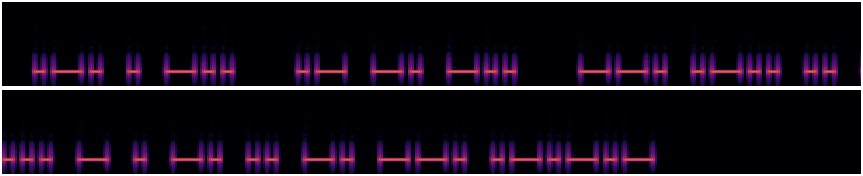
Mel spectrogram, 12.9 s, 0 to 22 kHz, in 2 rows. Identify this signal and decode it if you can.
Morse code, heard as a keyed tone, about 17 wpm, 700 Hz. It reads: RED AND GLISTENING.
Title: A Sound Of Thunder 17wpm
